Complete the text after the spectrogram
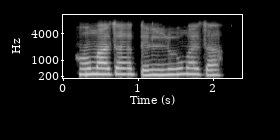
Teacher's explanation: complete assimilation happened with the lam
